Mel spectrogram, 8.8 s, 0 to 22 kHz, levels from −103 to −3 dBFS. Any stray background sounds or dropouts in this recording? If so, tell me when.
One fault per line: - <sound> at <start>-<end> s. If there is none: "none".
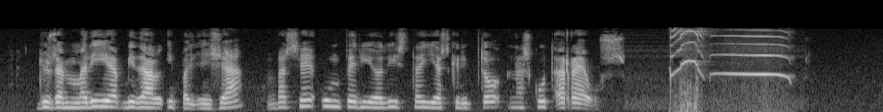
- squeak at 6.7-8.0 s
